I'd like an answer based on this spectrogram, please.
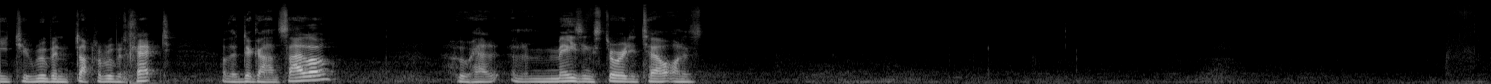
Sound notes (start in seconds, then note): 7.7 pause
